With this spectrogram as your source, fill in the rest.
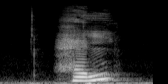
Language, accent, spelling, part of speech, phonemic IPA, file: German, Austria, hell, adjective, /hɛl/, De-at-hell.ogg
- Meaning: 1. clear, bright, light 2. quick, clever 3. great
